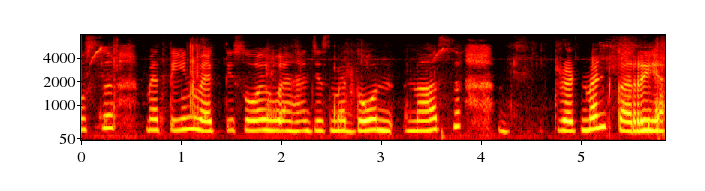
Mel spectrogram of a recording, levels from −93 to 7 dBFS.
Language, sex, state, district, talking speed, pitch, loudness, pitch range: Hindi, male, Jharkhand, Garhwa, 135 wpm, 285 Hz, -19 LUFS, 275-305 Hz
